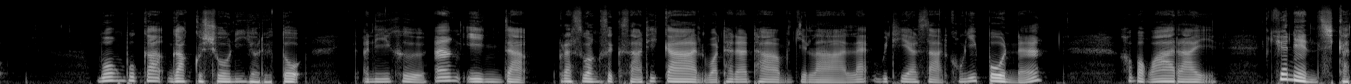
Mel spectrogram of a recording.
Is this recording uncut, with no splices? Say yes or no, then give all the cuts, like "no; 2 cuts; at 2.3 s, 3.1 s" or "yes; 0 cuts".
no; 1 cut; at 4.3 s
